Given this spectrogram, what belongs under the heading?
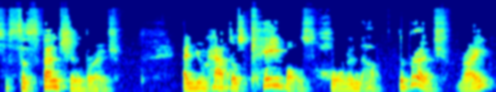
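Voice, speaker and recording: On a livestream, a middle-aged Boston woman with a Chinese Bostonian accent talks through a reflexology lesson as the teacher. Her voice sits a little low, and she is chatty and candid, restarting often and dropping self-deprecating asides.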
